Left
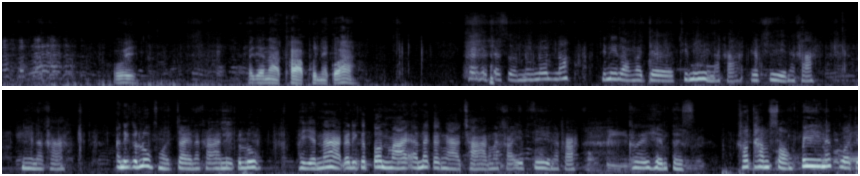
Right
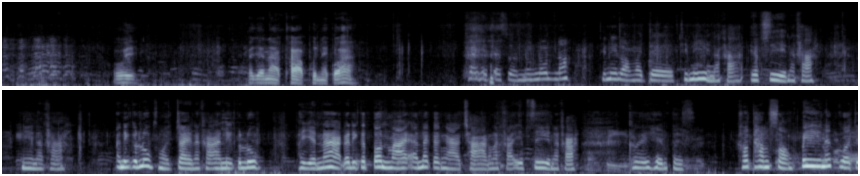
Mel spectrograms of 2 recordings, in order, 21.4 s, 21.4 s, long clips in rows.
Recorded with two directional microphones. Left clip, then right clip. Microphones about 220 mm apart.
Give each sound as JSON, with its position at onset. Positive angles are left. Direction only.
{"t": 0.2, "sound": "chatter", "side_deg": 45}
{"t": 1.4, "sound": "boat", "side_deg": 10}
{"t": 3.1, "sound": "speech", "side_deg": 10}
{"t": 5.8, "sound": "speech", "side_deg": 5}
{"t": 8.2, "sound": "speech", "side_deg": -15}
{"t": 8.8, "sound": "speech", "side_deg": -45}
{"t": 9.8, "sound": "speech", "side_deg": -25}
{"t": 11.1, "sound": "speech", "side_deg": -5}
